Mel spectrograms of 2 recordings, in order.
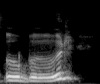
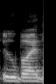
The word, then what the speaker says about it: Ubud: So I think the official pronunciation is Ubud, but a lot of people call it Ubud, like I call it Ubud. So either or.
